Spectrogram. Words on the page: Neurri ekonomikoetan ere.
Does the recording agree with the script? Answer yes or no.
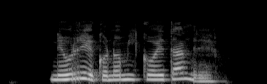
yes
